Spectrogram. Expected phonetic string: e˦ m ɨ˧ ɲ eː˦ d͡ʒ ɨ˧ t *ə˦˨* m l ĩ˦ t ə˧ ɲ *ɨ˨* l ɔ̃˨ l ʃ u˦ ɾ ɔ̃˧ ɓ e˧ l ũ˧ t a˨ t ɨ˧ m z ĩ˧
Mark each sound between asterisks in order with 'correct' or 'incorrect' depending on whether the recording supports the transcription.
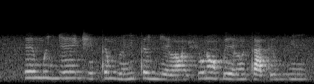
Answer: correct, incorrect

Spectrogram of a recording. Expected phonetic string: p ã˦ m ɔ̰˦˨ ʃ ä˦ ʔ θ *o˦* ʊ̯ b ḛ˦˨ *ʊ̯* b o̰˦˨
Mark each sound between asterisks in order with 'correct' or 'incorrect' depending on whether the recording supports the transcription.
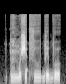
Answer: correct, incorrect

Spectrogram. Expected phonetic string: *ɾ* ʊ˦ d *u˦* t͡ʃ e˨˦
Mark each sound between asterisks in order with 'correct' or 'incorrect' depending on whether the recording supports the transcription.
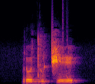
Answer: correct, correct

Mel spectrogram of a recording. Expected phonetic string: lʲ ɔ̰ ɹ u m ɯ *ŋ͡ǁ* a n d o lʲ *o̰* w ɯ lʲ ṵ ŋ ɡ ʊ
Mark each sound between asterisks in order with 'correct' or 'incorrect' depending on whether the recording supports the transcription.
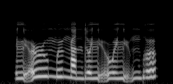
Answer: incorrect, correct

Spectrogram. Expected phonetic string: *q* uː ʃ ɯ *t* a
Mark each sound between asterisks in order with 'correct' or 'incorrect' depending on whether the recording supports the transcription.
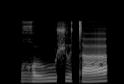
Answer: incorrect, correct

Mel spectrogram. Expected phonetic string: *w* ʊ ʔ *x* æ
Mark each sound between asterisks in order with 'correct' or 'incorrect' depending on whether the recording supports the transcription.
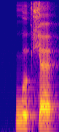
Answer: correct, incorrect

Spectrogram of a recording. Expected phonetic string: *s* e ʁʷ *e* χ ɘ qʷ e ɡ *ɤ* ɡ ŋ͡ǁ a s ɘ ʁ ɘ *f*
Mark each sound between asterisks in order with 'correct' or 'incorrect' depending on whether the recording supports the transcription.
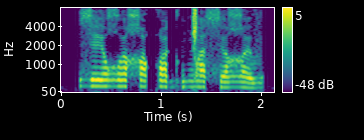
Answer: incorrect, incorrect, correct, incorrect

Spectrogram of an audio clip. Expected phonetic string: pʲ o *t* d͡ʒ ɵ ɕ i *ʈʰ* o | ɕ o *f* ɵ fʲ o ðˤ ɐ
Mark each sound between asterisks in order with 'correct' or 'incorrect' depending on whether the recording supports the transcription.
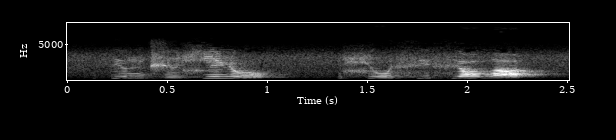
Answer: incorrect, incorrect, incorrect

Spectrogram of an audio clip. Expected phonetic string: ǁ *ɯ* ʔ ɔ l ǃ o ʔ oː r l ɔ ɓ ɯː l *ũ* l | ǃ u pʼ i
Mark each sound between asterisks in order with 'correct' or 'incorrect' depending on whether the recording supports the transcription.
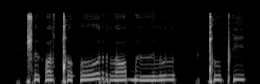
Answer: correct, incorrect

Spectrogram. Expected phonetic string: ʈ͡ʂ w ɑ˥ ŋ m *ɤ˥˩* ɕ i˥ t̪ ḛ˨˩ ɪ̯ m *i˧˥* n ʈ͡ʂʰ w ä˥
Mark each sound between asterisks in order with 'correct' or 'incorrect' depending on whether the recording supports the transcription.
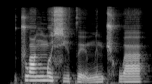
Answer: correct, incorrect

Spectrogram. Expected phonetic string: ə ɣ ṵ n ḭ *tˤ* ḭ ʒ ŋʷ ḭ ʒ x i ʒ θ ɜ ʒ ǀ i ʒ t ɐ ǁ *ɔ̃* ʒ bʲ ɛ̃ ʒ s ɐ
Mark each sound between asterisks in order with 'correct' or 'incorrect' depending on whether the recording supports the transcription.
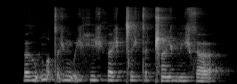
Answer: correct, incorrect

